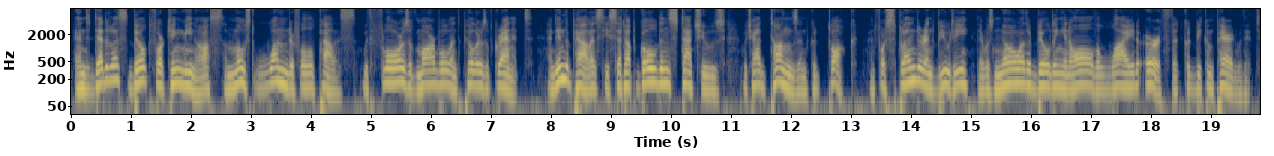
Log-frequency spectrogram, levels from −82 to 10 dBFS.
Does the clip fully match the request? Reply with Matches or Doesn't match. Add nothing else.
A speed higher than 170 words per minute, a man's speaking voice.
Doesn't match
